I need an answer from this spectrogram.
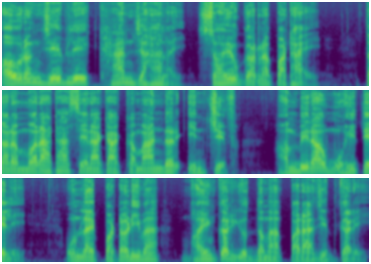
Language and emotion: Nepali, neutral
